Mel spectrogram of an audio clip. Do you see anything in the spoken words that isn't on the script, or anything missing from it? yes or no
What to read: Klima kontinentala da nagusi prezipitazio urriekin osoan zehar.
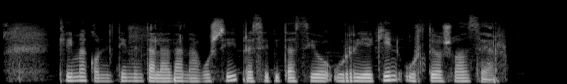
yes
